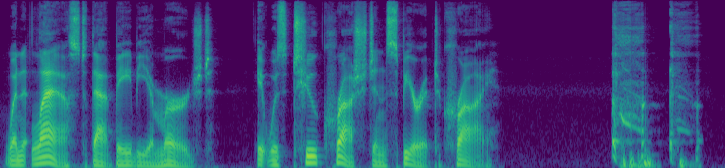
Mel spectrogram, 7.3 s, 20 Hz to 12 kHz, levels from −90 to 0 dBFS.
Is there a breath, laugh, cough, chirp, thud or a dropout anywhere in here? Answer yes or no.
yes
